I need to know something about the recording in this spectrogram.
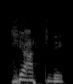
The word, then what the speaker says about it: Utqiagvik: And now it's called Utqiagvik or something. Like I had to literally look online how to say that. It's spelled like UQT, like whatever.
